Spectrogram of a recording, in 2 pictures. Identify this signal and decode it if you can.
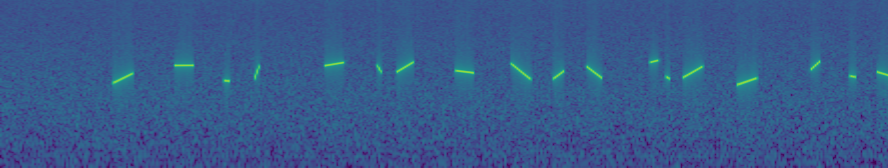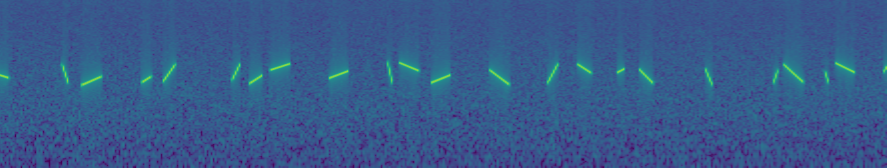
Bird-like chirps. There is no code.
